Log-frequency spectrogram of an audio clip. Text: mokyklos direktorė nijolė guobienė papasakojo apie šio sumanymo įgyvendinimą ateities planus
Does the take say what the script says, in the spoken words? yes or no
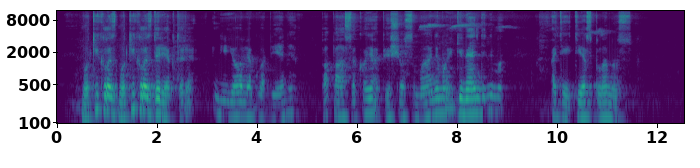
no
